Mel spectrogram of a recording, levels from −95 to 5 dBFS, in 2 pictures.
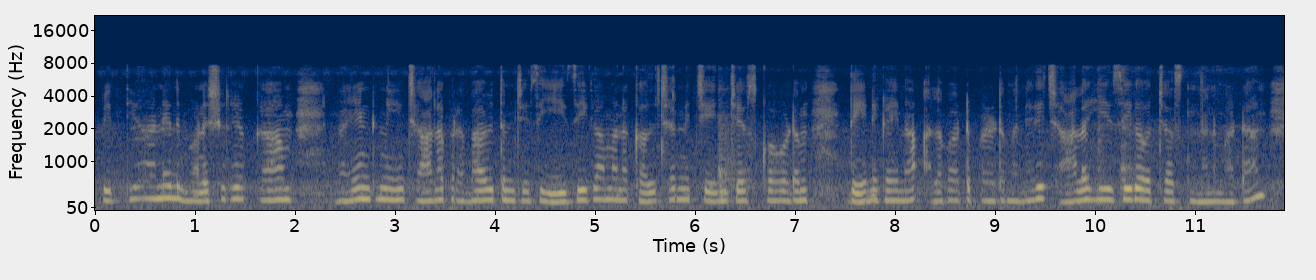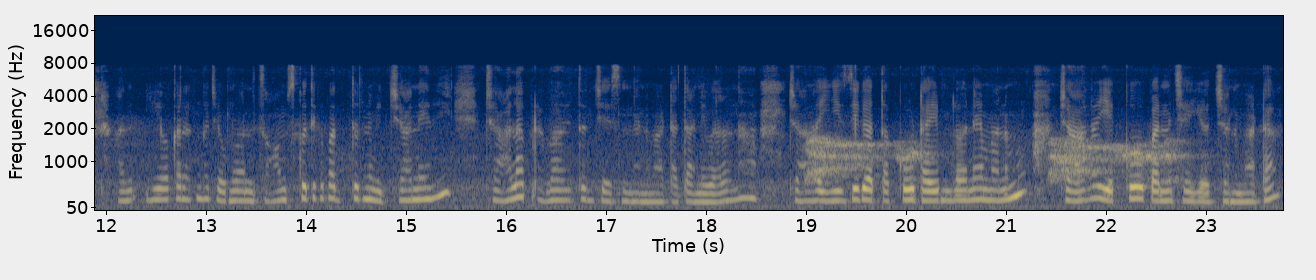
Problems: constant background noise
